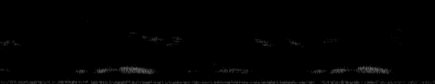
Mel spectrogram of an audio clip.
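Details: Decoy spotted dove cooing in a contest against a wild bird: low, soft coos in short phrases, with high chirps and twitters from other birds overhead.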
